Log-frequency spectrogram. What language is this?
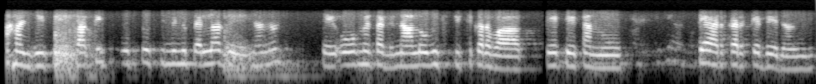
Punjabi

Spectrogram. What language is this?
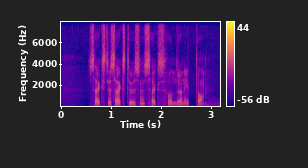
Swedish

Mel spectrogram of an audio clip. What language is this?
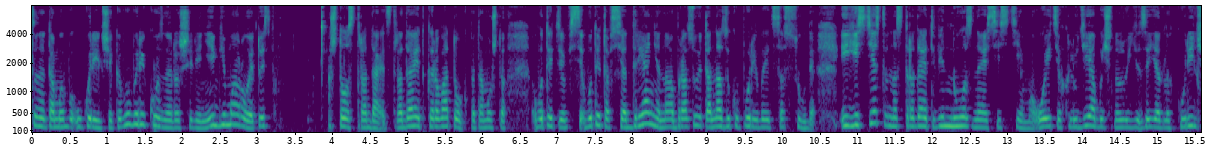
Russian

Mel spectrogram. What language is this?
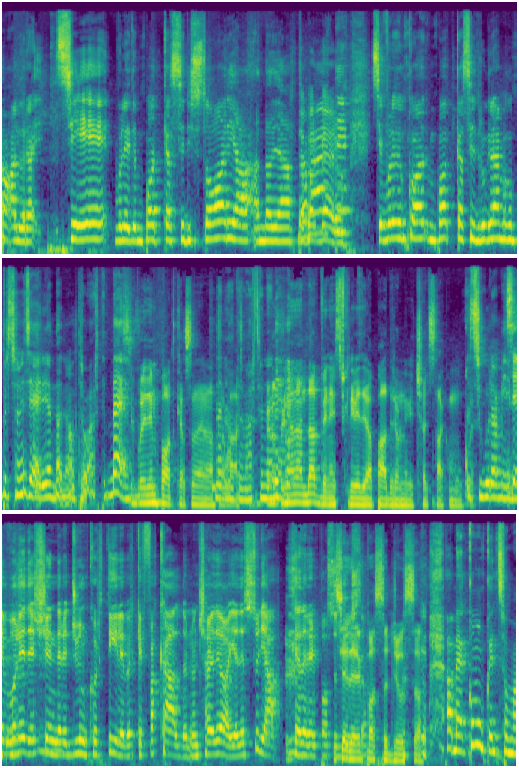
Italian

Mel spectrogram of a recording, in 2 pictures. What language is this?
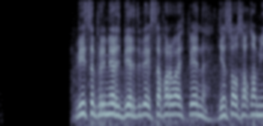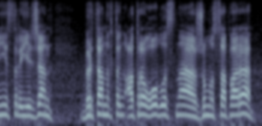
Kazakh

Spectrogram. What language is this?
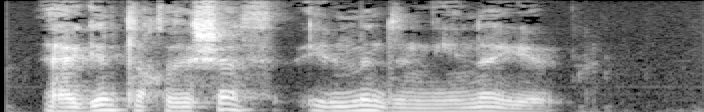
Kabyle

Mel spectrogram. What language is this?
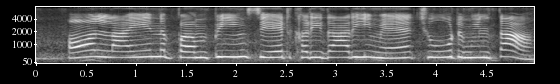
Maithili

